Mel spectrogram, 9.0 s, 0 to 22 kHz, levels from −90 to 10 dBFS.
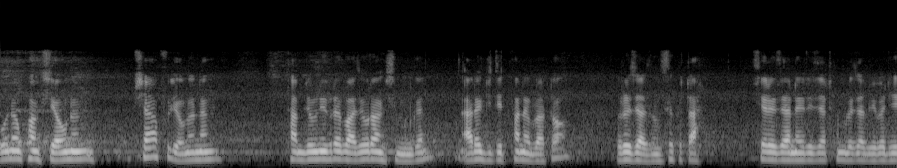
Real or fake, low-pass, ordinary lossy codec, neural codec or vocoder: real; 7.2 kHz; none; none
